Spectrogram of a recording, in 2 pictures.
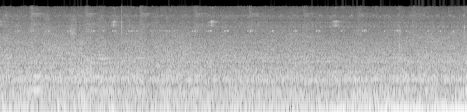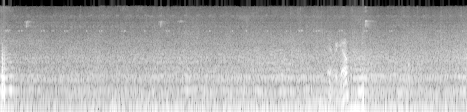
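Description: Honeybees buzzing steadily around an open hive, with a sharp click about halfway through and another near the end.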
